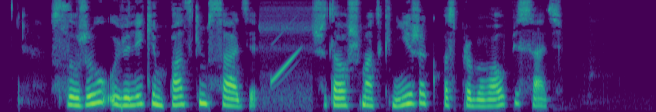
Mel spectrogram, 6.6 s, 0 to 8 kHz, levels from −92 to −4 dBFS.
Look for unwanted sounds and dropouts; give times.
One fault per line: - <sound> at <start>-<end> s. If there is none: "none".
- chirp at 2.7-3.0 s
